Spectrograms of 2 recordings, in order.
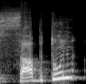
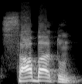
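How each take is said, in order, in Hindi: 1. b के बाद सीधे t आता है। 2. b के बाद एक छोटा a स्वर आता है।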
